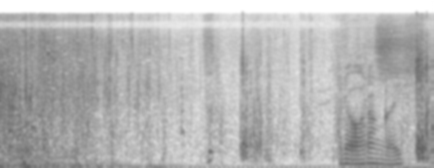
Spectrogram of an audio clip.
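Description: Stone and rubble crash and rumble as a structure collapses.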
